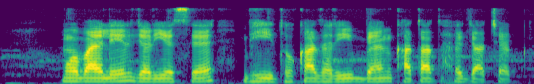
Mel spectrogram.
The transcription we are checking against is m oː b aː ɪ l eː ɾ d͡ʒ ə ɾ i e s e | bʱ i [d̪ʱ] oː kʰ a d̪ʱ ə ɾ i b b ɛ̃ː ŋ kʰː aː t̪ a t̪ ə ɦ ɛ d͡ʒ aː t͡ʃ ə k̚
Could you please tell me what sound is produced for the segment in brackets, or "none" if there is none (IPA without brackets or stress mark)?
d̪ʱ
